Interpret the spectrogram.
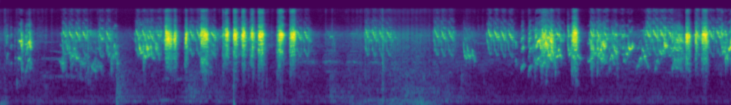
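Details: Flock of farm-kept budgerigars producing loud, overlapping high chirps and grating warbles in bursts, with a quieter stretch in the middle and a few clicks.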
